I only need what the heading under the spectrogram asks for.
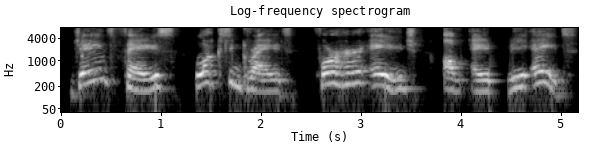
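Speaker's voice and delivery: slowed right down, every word laid out; slow model reading. Shown as a demonstration. Teacher reading slowly to students repeating after him. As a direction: read it slowly so students can copy. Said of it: "slow model sentence for repeating".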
